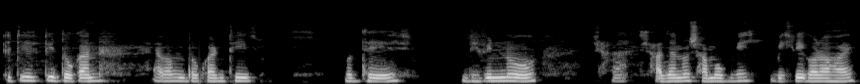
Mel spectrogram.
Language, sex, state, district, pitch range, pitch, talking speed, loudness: Bengali, male, West Bengal, Jalpaiguri, 150-165 Hz, 155 Hz, 90 wpm, -18 LUFS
